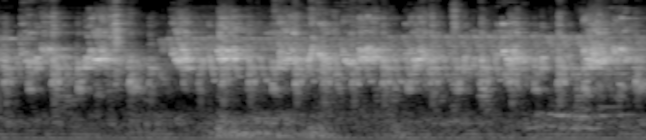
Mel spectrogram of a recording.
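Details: Relaxed pet budgerigar chatter, a constant warble of quick high chirps and raspy notes in bursts, with a few soft low thumps partway through.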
